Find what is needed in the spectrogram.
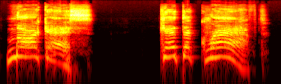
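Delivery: shouting to the back. Acted. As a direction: yell for Marcus in the back room, high and drawn out. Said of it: "She goes".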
